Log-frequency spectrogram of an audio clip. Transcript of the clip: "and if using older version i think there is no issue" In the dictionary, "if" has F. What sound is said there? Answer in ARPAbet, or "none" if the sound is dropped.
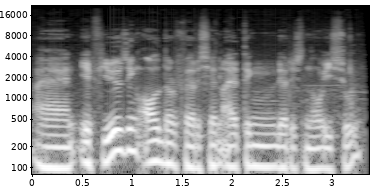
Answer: F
